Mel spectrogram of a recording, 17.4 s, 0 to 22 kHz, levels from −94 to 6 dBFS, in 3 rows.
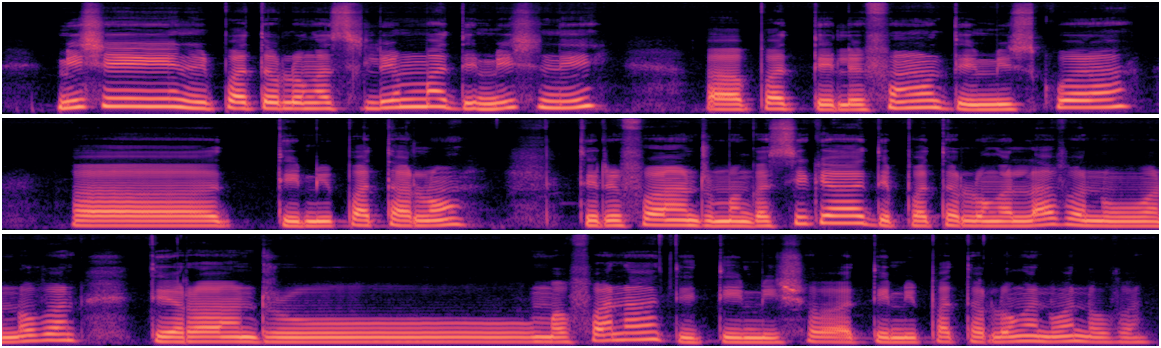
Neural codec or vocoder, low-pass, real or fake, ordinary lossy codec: none; none; real; none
